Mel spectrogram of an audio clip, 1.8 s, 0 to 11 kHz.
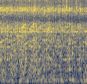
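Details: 4-cylinder engine idle turns lumpier and shakier with an uneven low thump when one spark plug lead is pulled off to test each plug; dead-cylinder misfire shows the removed cylinder's plug was firing.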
